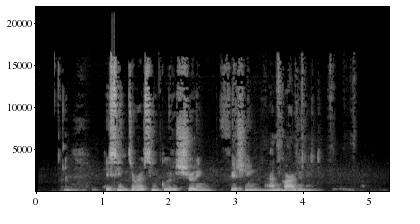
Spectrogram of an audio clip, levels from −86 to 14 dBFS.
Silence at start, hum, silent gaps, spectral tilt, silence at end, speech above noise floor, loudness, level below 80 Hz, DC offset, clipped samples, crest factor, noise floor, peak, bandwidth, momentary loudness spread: 0.3 s; none; none; -3 dB/octave; 0.55 s; 37 dB; -17 LUFS; -56 dBFS; under 0.1%; under 0.1%; 20 dB; -56 dBFS; 0 dBFS; 17 kHz; 22 LU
